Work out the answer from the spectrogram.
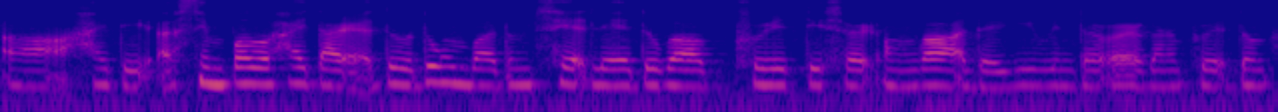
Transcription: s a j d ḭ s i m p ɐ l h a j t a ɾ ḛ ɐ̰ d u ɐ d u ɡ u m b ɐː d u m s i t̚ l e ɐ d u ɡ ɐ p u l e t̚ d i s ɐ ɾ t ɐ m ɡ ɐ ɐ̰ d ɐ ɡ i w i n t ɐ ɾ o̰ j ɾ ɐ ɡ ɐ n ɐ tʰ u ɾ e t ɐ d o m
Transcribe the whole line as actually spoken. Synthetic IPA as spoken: h a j d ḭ s i m p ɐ l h a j t a ɾ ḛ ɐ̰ d u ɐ d u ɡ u m b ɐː d u m s e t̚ l e ɐ d u ɡ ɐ pʰ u ɾ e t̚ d i s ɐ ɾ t ɐ m ɡ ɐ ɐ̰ d ɐ ɡ i w i n t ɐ ɾ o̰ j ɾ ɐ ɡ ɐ n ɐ pʰ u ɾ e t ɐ d u m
